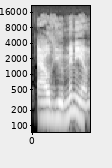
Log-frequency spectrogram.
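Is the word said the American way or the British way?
British. The word is said the British way. The speaker calls it right. "because it's spelled the British way"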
